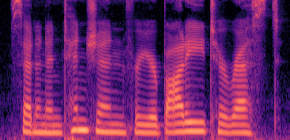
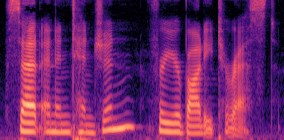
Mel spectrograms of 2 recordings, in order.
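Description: The two takes are said the same way.

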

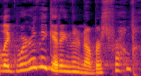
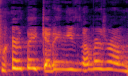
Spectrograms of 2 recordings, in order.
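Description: First: Said in the usual way. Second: High, laughing disbelief; incredulous. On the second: Real, not acted. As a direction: ask it in amused disbelief. Repeats the question, incredulous.

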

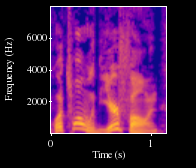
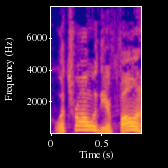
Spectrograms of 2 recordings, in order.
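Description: First: Retold retort, leaning on "your"; stress on YOUR. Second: Mock-baffled question, pitched up; freaked-out guests. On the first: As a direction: throw the question back, punching "your". Retort turning the question back. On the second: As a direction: imitate puzzled guests, higher pitch. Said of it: "it really freaks people out".

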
